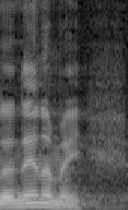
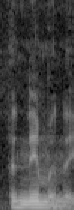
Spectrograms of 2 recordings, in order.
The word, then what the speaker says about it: anemone: And if you see, you know, you've seen maybe pictures of what happens with an anemone when it's touched and it pulls back. Well, it's anemone, isn't it? I was mispronouncing.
